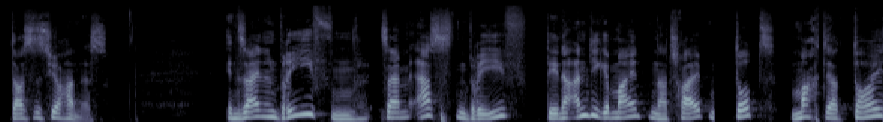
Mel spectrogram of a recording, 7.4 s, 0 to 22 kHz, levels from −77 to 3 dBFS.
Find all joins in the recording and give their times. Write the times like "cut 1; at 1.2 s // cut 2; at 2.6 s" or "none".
cut 1; at 3.2 s // cut 2; at 4.5 s // cut 3; at 5.9 s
